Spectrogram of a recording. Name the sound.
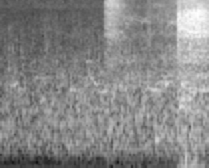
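river water flowing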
